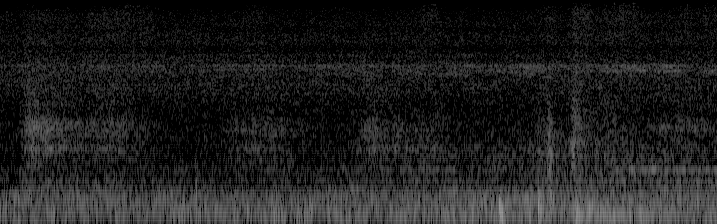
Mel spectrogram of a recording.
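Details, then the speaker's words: Normal breath sounds at the lung bases on the back during deep breaths: soft, low airflow, no crackles or wheezes, after normal percussion resonance. "so everything sounds really good again no anima tisha sounds wheezes or anything like that that crackling that we should be concerned about"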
